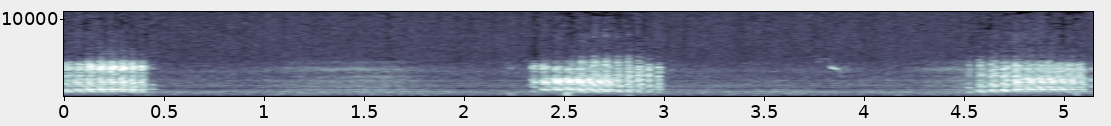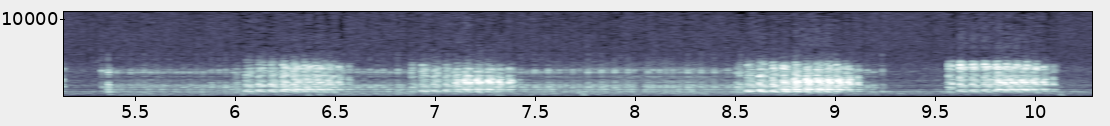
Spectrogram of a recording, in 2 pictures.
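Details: Blue crane giving a series of grating, rasping calls, each about half a second long. The calls are repeated irregularly every one to two seconds over constant low hiss.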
